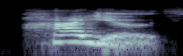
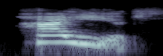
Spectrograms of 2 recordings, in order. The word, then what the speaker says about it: hayır: Hayır. Ekmek yok. Tome um cuidado aqui na pronúncia, para não falar hayır. O correto é hayır.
